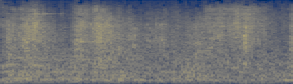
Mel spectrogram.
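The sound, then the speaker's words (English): A San Francisco cable car running: a steady, loud rumble of rail noise with rattling, clattering texture throughout, continuous for the whole moment with no voices. “San Francisco cable cars are the best form of public transportation I've ever seen in the entire world.”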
